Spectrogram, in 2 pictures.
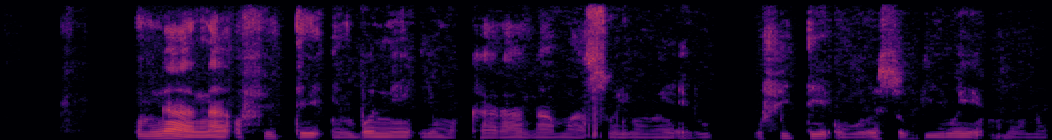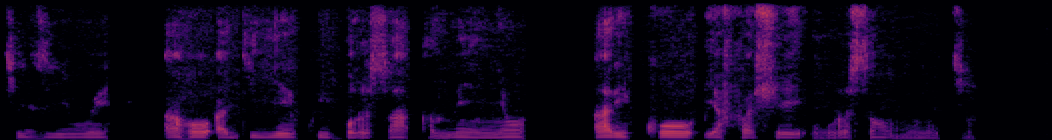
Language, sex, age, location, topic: Kinyarwanda, male, 18-24, Kigali, health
